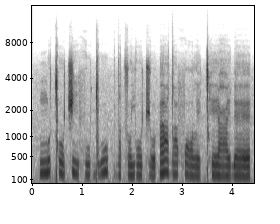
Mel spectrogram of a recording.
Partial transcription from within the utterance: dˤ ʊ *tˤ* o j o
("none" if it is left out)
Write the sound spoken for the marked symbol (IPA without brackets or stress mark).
t͡s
